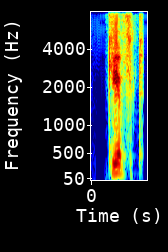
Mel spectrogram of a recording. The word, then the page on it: gift: American English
